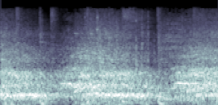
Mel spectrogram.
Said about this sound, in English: Let's give them all a Spartan cheer.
